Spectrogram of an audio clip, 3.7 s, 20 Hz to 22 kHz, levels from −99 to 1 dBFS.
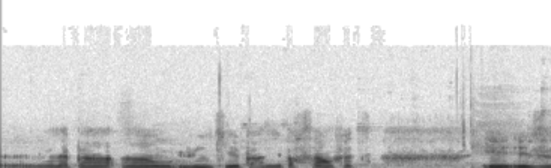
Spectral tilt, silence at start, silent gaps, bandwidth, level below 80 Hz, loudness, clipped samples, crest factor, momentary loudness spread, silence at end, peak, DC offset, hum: -7 dB/octave; 0 s; none; 12 kHz; -62 dBFS; -27 LUFS; under 0.1%; 18 dB; 14 LU; 0 s; -10 dBFS; under 0.1%; none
